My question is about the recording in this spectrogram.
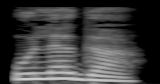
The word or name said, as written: ಉಲಿಗ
